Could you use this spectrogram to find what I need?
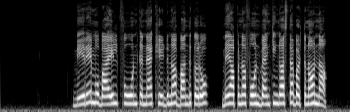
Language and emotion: Dogri, angry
